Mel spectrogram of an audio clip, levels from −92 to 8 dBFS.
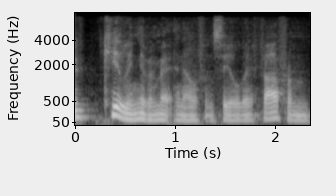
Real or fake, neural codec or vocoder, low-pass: fake; codec, 16 kHz, 1.1 kbps, Voila-Tokenizer; 7.2 kHz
